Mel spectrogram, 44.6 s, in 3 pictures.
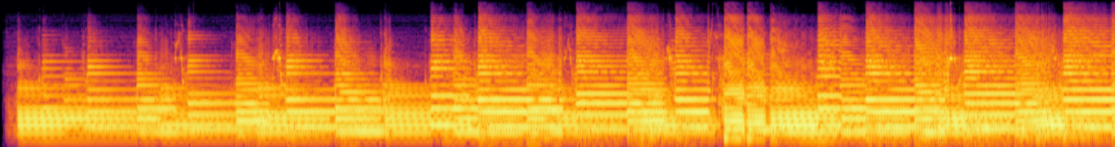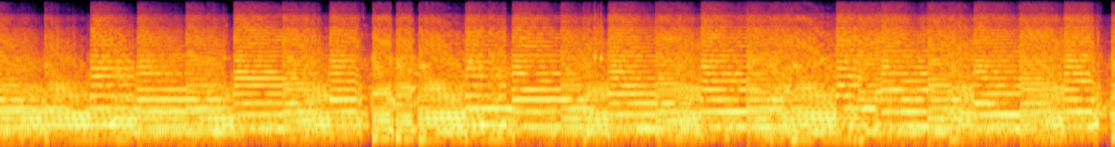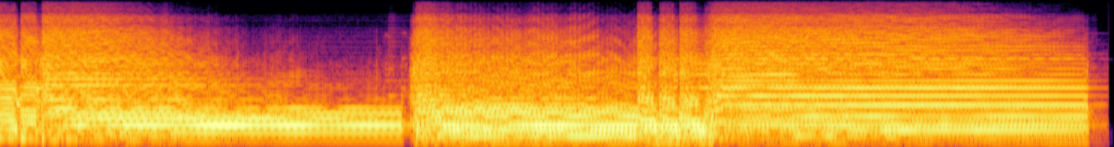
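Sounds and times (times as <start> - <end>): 
electric guitar through a plexi amp: 0.0 - 44.5.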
